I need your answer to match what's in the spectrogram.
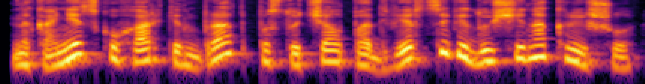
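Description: A woman narrating a children's storybook in a steady, expressive reading voice. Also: on the low side, fairly quick, husky, no room sound, studio quality. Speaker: audiobook narrator.

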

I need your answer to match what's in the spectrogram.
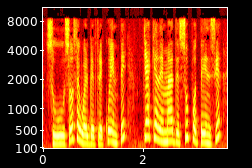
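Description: A woman from Rica, reading a scripted news report in a steady, measured way. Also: fairly high pitch, no room sound. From Costa Rica. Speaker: field reporter.

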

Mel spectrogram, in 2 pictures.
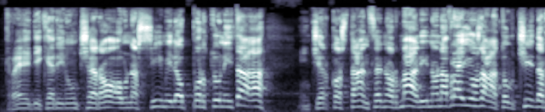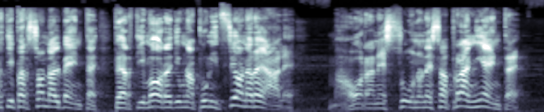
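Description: A man's voice: high voice, lively intonation, normal speed, few pauses, sharp tone, pitched above the performer's own voice. A man voicing a sly, mocking, treacherous priest in an audiobook, with a sneering, ironic delivery. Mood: gloating.

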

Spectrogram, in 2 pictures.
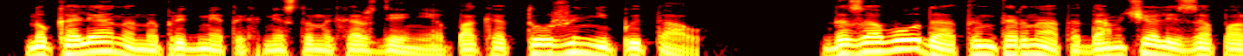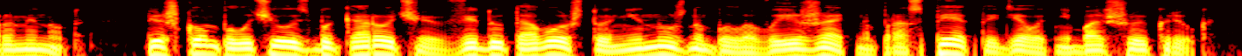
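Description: Male audiobook narrator, low and mellow, casual slangy delivery, dry close sound. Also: very animated, brisk, dry recording. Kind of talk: first-person audiobook narration.

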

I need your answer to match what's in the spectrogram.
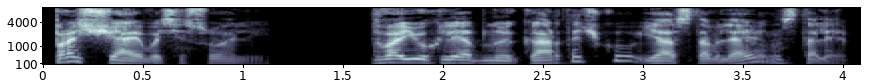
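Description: A man's voice: fairly low pitch, very animated, moderate pace, vocal fry, a bit bright, no room sound, clean studio sound, exaggerated voice. A man voicing an irritable, impatient wife who answers curtly. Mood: curt, irritated. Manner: curt, impatient. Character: irritable, cool-headed wife leaving her husband.

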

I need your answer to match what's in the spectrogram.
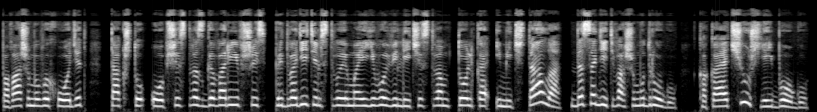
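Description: Hoarse fearful old clerk guy, pleading and worked up, a lady puts him on, dry close sound. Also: a little high, moderate pace, few pauses, mellow, dry recording, natural voice. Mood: agitated. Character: wheezing gouty old male clerk, fearful and fervent.

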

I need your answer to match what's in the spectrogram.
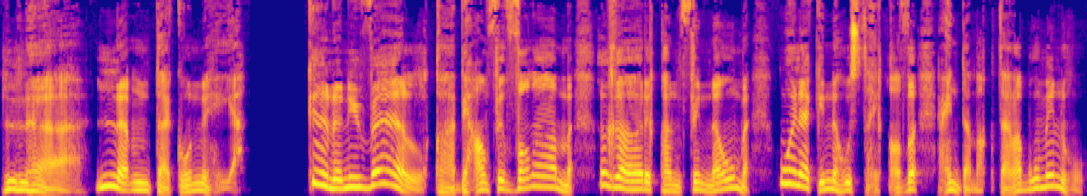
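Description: A man narrating an audiobook dramatically, dropping to a hush for suspense. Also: mid-range voice, huge pitch swings, measured pace, no room sound, clean studio sound. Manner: dramatic, swings from loud to hushed.

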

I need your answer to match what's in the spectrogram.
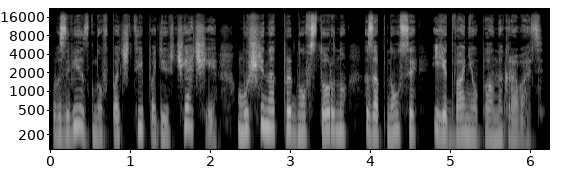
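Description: A woman reading a fantasy novel aloud in steady, measured first-person narration. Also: mid-range voice, dry recording, clean studio sound. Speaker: audiobook narrator.

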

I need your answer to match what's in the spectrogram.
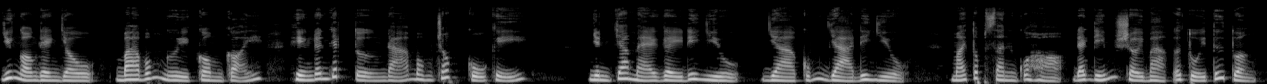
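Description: A woman narrating a story in a steady, measured way. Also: medium pitch, dry recording, clean studio sound.

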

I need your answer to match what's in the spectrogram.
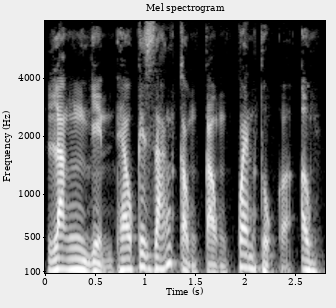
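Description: A man narrating a scripted ghost story in a dramatic, expressive way. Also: medium pitch, normal speed, no echo.

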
